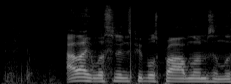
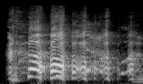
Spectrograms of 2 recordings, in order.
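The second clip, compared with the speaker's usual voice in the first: laughing; 14 semitones higher, 18 dB louder than usual. Real, not acted. Laughing joke.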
